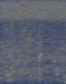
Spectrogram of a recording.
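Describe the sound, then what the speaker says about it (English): Broadband rushing of water from a little waterfall cascading down a hill beside a walking track, steady and close with no talk. "the little waterfall cascades down the hill there"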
